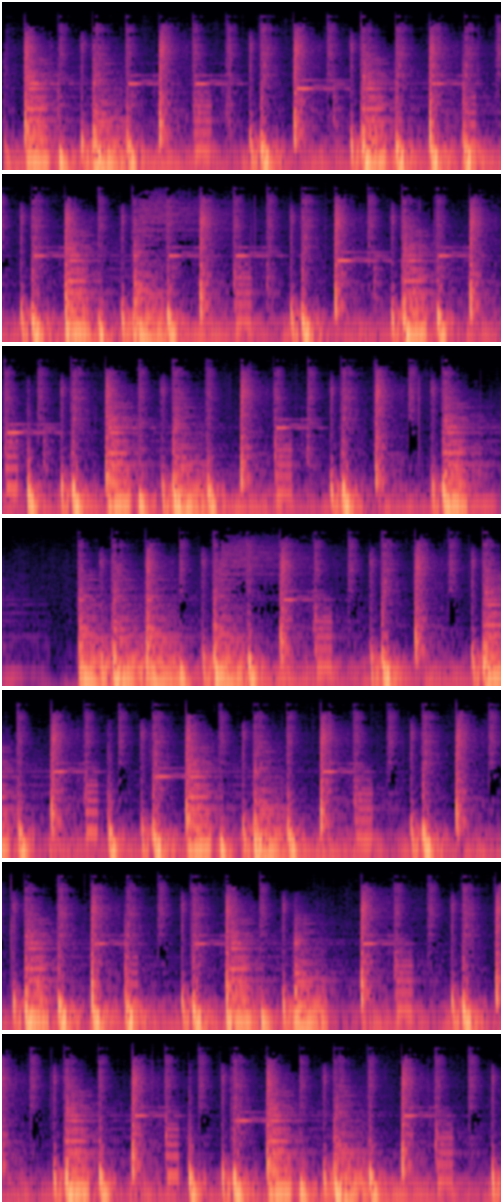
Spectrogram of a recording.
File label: Instrumental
